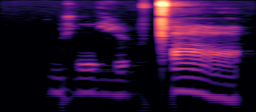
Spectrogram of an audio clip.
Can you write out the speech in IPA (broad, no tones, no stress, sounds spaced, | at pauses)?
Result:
b i̤ n i̤ ɭ ṳ tʼ æ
